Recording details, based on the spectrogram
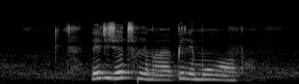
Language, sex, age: Southern Sotho, female, 19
